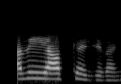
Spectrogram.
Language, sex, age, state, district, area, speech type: Telugu, female, 45-60, Andhra Pradesh, Visakhapatnam, urban, conversation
